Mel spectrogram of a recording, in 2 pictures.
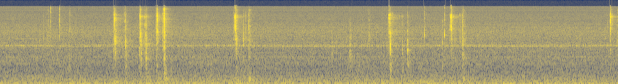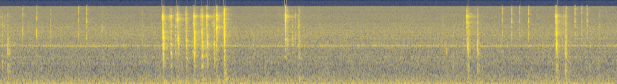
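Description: Keystrokes on a computer keyboard in short, scattered bursts of clicks, with the densest cluster about eight seconds in. A faint steady high whine runs underneath.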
